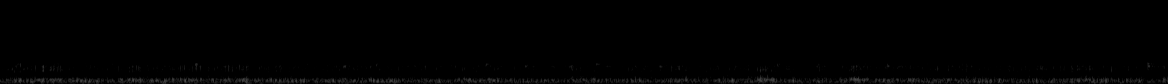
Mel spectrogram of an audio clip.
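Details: Two Lilac Modern Lynx Balinese kittens purr while being cuddled and petted, sleepy and relaxed; an even, low rumbling purr holds steady for the whole stretch with faint fur-rubbing sounds.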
